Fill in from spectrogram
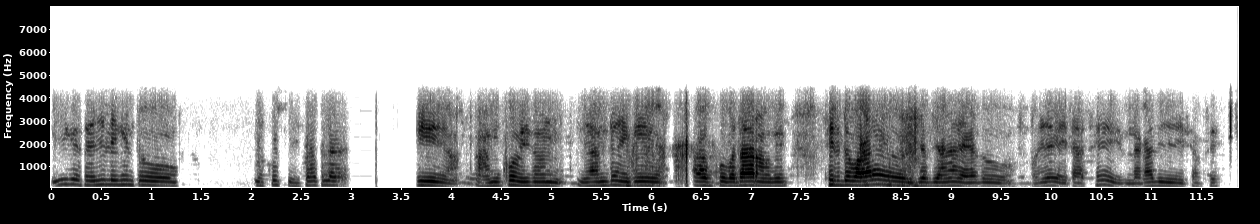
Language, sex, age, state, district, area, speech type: Hindi, male, 18-30, Uttar Pradesh, Mau, rural, conversation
